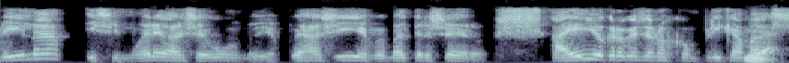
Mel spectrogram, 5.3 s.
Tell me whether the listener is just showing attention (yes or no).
no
